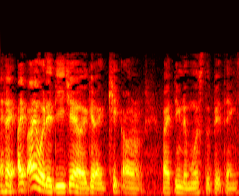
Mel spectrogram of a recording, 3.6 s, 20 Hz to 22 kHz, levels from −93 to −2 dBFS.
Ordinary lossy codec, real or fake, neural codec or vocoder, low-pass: MP3, 32 kbps; real; none; 7.2 kHz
